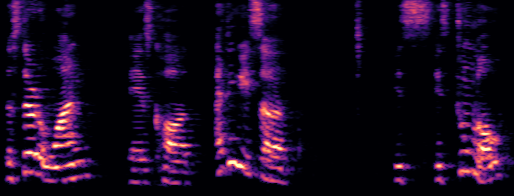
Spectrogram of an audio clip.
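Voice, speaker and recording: Male lecture host, slightly high voice, halting delivery with self-corrections, echoey and distant from the mic. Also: very animated, a bit bright. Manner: hesitant, with fillers and self-corrections. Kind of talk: presenting a live university recruitment lecture. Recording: roomy sound from far off the mic.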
